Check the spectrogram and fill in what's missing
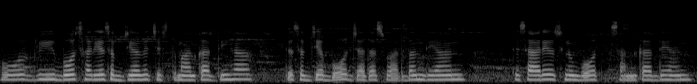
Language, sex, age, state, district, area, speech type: Punjabi, female, 30-45, Punjab, Amritsar, urban, spontaneous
